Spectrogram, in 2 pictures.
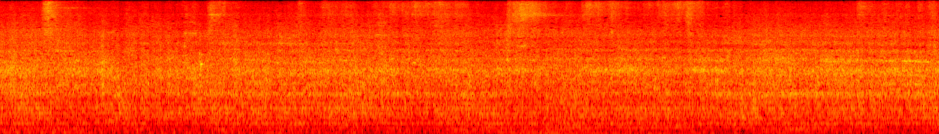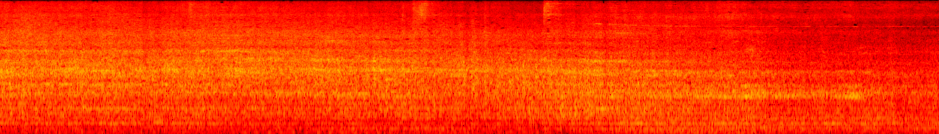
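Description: Container wagons of a long freight train rolling past close by: a steady, loud noise of steel wheels running over the rails, which fades as the last wagon goes by near the end.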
